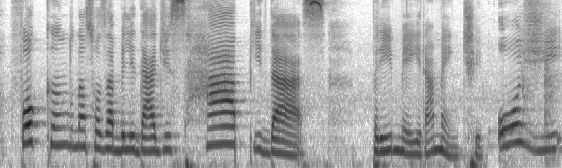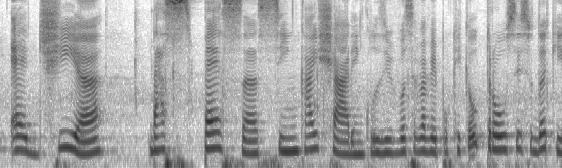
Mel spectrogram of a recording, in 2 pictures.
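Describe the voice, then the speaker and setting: A woman with a Brazilian Portuguese accent teaching an online class, lively and chatty, with teasing asides to the crew. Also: medium pitch. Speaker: English teacher and host. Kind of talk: online class, speaking straight to camera.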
